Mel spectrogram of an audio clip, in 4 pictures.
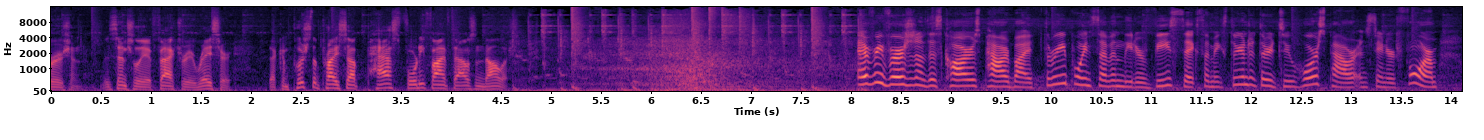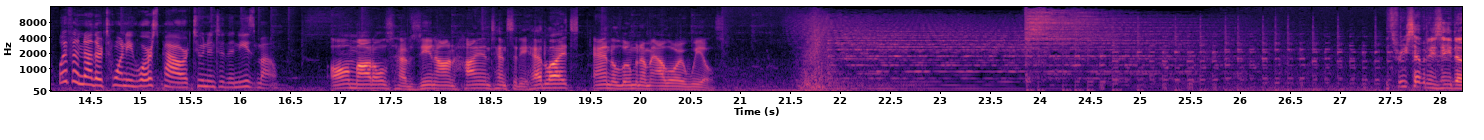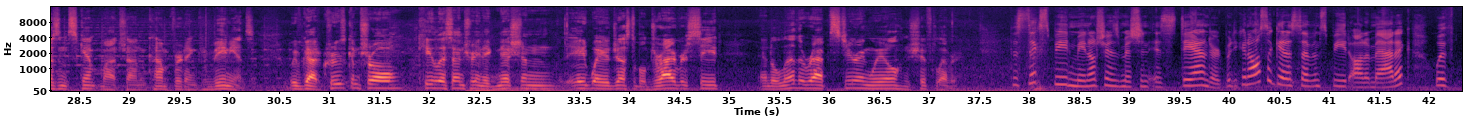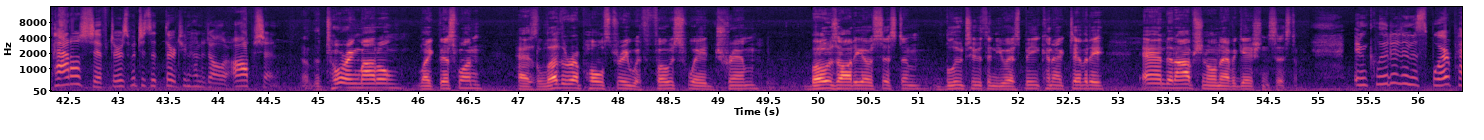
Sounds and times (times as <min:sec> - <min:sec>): Music: 0:02.6 - 0:31.8
Car passing by: 0:04.6 - 0:08.1, 0:21.2 - 0:22.9, 0:31.7 - 0:38.8.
